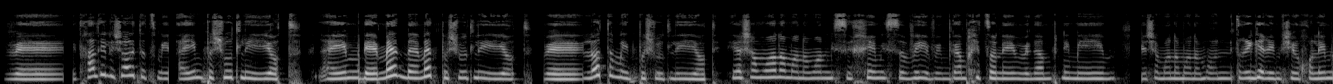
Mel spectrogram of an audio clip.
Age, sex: 20-39, female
